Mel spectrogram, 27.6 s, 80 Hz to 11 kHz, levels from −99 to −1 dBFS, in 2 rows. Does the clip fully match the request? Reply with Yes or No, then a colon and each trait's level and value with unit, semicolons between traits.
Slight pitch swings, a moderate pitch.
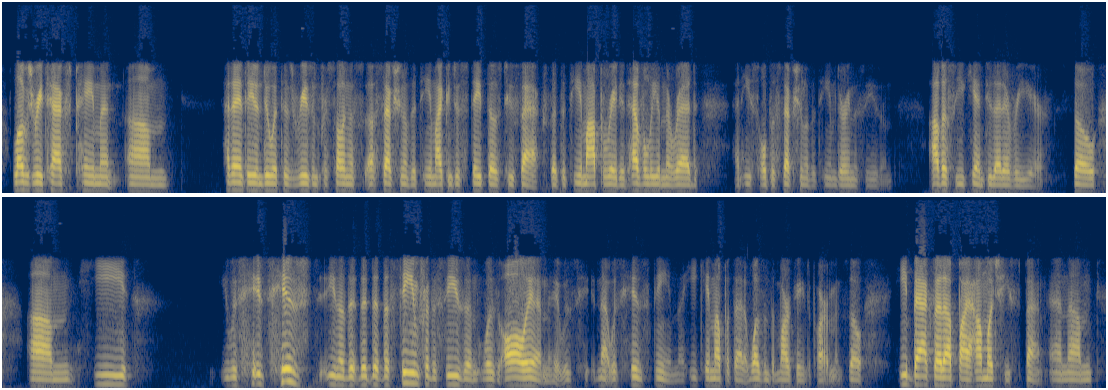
No: narrow, 2.3 semitones; low, 125 Hz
